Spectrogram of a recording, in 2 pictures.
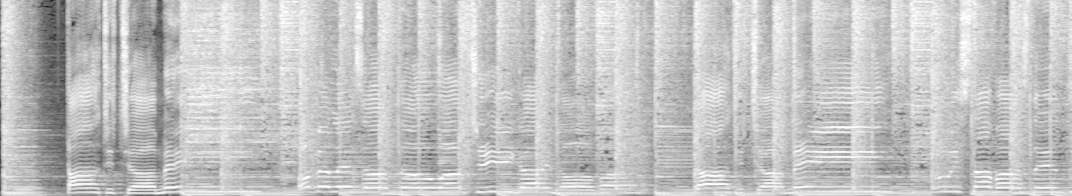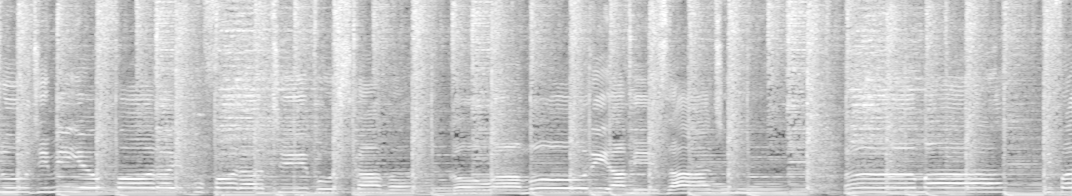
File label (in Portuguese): Refrão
